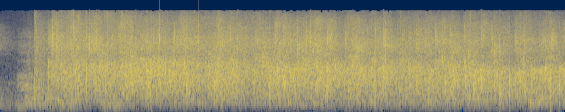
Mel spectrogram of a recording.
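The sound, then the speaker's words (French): Loud, sustained applause from a large audience at a Christian sermon, breaking out after a brief quiet start and continuing densely and evenly throughout. “Tonnerre d'applaudissements.”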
